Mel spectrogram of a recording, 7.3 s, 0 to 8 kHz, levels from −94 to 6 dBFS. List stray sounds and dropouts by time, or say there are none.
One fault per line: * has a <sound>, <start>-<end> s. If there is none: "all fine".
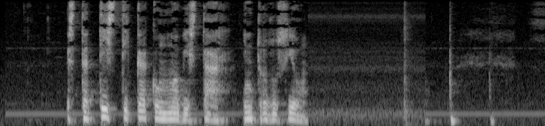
* has a thud, 5.3-5.6 s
